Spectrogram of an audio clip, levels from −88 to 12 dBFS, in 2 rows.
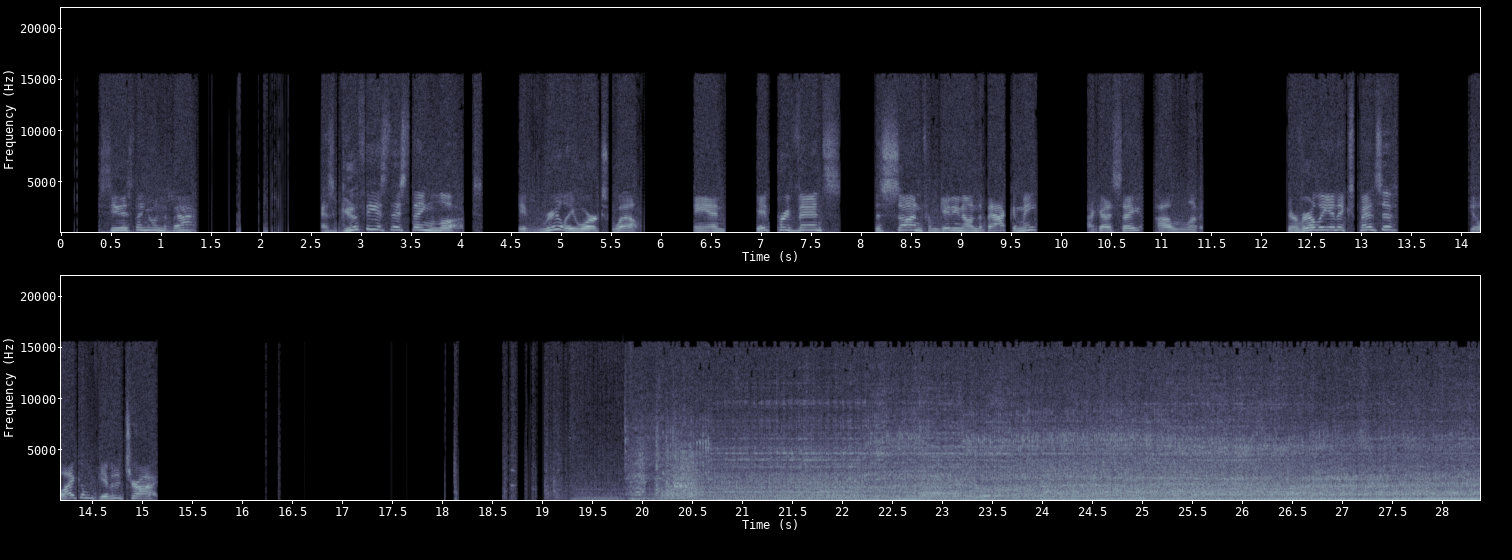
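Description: Throughout, grainy distortion tracks the sound, sitting roughly 20 dB below it, likely low bit depth without dither at about 5 bits; unlike steady hiss, it vanishes in silence.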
